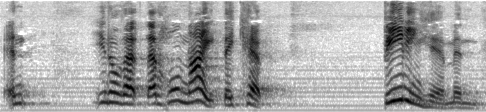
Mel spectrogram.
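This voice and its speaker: Guy acting as a guilt-ridden fisherman disciple, husky and high-pitched, swings all over, halting stage monologue, kinda dull recording. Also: huge pitch swings, exaggerated voice. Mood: desperate, anguished. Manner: halting, conversational, erupting into shouts. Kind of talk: dramatic first-person monologue.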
